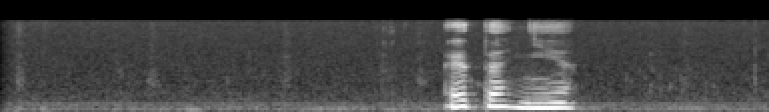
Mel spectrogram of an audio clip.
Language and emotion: Russian, neutral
